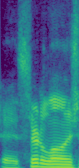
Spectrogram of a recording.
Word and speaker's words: Sertillanges: Sertillange is spelled, as you might imagine, Sertillanges.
